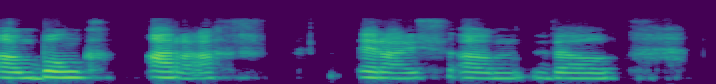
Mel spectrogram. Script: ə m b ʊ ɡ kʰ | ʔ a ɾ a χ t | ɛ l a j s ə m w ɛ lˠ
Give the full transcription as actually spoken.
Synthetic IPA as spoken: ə m b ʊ ŋ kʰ | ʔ a ɾ a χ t | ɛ ɾ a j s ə m v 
